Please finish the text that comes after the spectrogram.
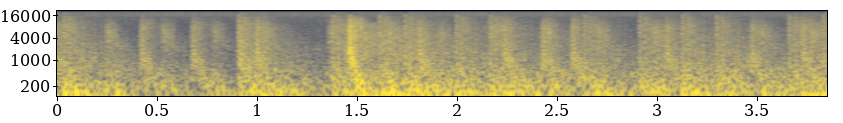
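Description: Mortars fire in the Creeper World 4 strategy game, a rapid run of overlapping muffled booms and thumps that comes through faint and low, with no talking.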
